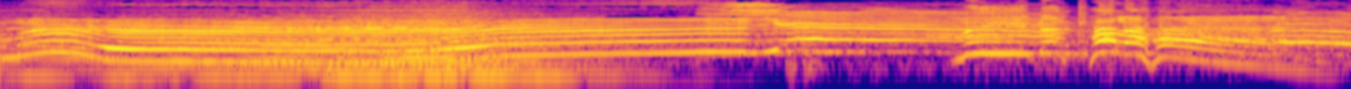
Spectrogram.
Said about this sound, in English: For inventing a zero-emission car that runs on cute. There's a fluffy kitty in the fuel tank.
